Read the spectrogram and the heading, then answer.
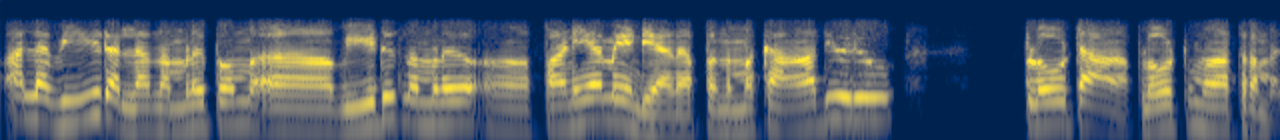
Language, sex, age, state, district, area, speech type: Malayalam, male, 18-30, Kerala, Kozhikode, urban, conversation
